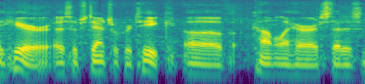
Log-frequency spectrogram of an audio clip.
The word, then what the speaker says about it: Kamala: We still do have some issues there, but they've come down considerably since Biden and Kamala Harris have been in office. I watch so much right-wing garbage that I can't pronounce her name sometimes.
